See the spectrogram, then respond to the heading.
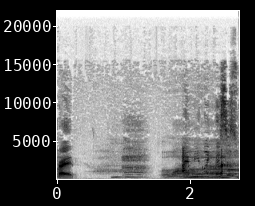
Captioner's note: gasps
